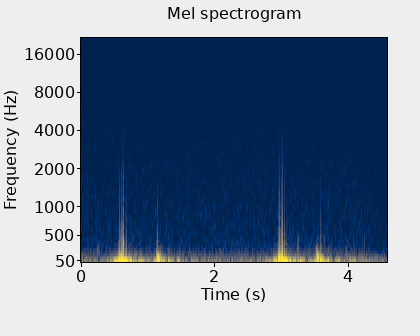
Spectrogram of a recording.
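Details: Relaxed adult resting in a sun room, possibly the lowest resting heart rate recorded: two deep, low paired-thump heartbeats about 2.4 seconds apart, a slow regular rhythm near 25 beats a minute.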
